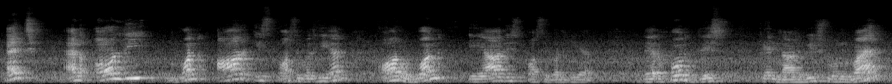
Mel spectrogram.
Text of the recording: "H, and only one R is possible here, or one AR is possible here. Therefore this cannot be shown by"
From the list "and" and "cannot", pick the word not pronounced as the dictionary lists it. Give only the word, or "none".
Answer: cannot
